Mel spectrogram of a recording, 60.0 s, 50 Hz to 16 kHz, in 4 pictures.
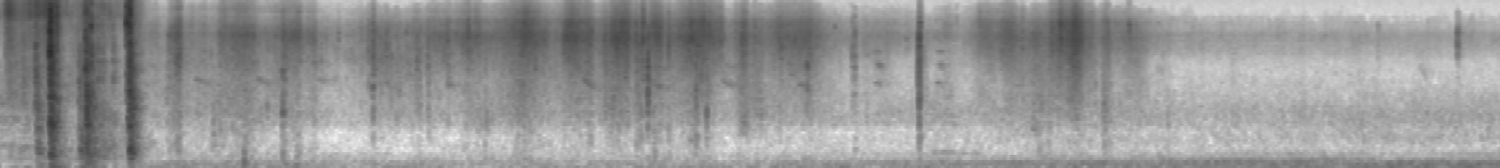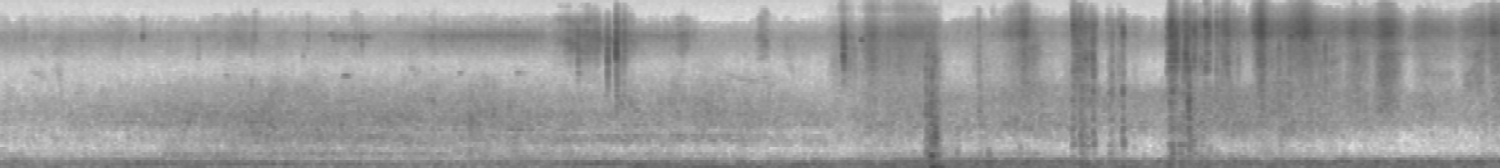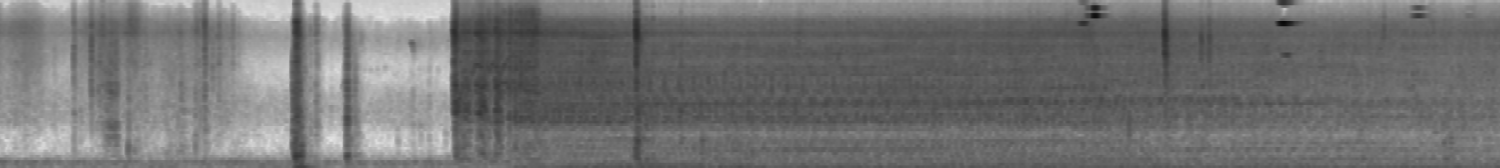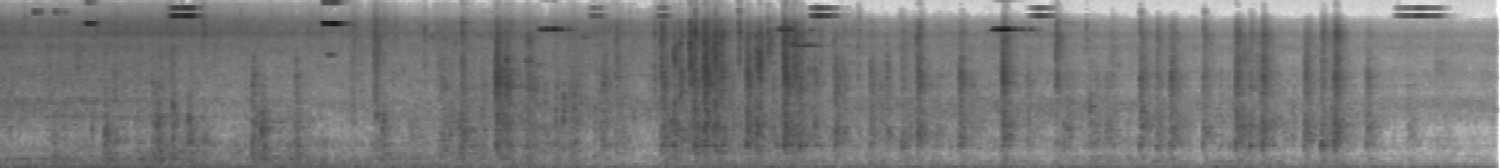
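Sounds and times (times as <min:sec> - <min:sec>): stump grinder engine running: 0:34.6 - 0:55.0
ticks and clatter: 0:39.3 - 0:59.7.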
